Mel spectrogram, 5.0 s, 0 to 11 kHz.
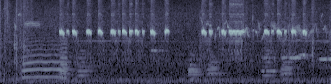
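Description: A whistle in the Pikmin 4 video game sounds as a rapid series of short, high chirping pulses in bursts, with a brief rising tone at the start and no talk over it.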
